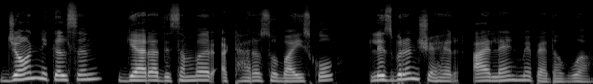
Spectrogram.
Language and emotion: Urdu, neutral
